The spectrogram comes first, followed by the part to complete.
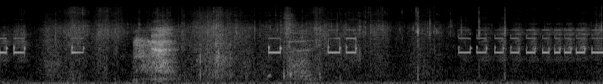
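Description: Handheld metal-detecting pinpointer beeping as it is pushed into freshly dug soil, with single short beeps at first, then a fast run of beeps, about eight a second, near the end, which shows the probe is right on the buried metal target. Between the beeps there are a few brief scrapes of gloved hands working the soil.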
